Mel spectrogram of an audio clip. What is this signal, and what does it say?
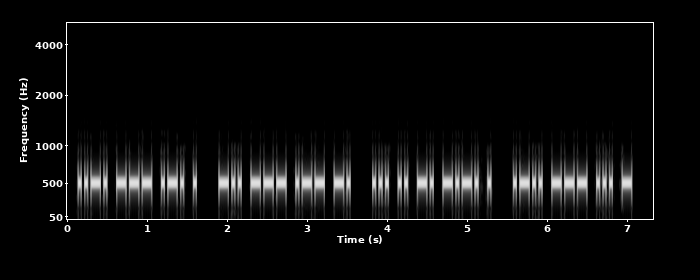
Morse code, heard as a keyed tone, about 30 wpm, 500 Hz. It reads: FORE DOWN SINCE LOST
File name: 632 Words 30WPM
